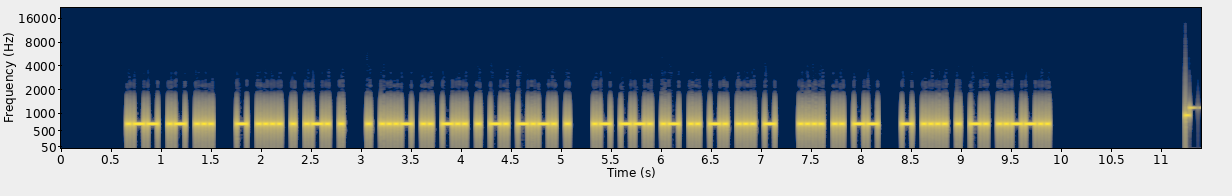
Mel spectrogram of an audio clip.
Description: Morse code, heard as a keyed tone, about 34 wpm, 700 Hz. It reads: WAS THERE EVIDENCE AGAINST HIM THEN?
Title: Sentences from Top 1300 Words 35wpm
